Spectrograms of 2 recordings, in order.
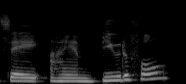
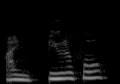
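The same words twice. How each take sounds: First: Lightly voiced mother, lilting up at the end; mother coaching child. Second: Put-on high toddler voice, rising at the end; little girl. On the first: Mother to crying little girl, lightly voiced coaching. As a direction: offer it for a child to repeat. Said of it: "the mother says". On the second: Little girl repeating after her mother, high childlike voice. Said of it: "the little girl says".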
